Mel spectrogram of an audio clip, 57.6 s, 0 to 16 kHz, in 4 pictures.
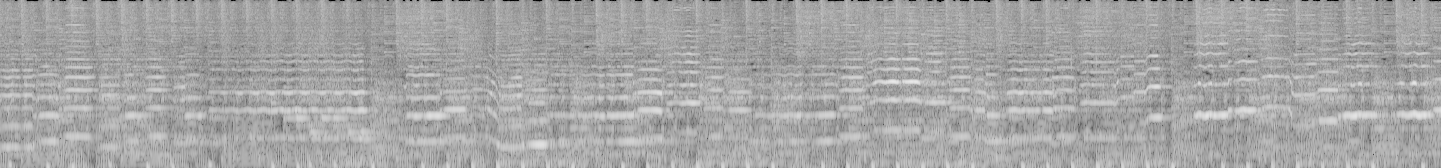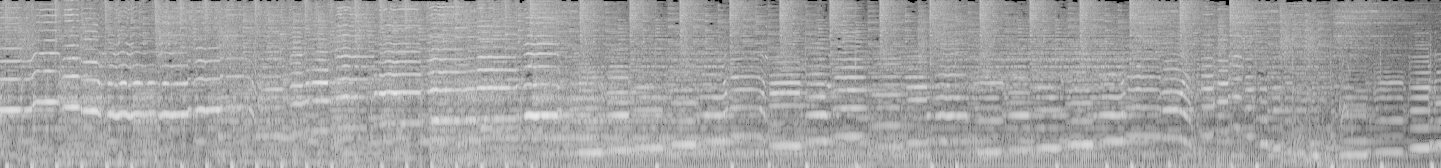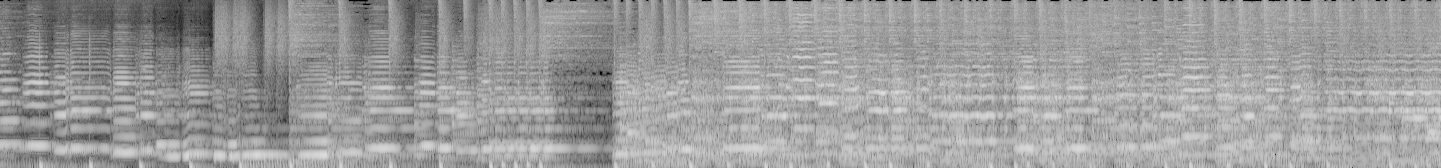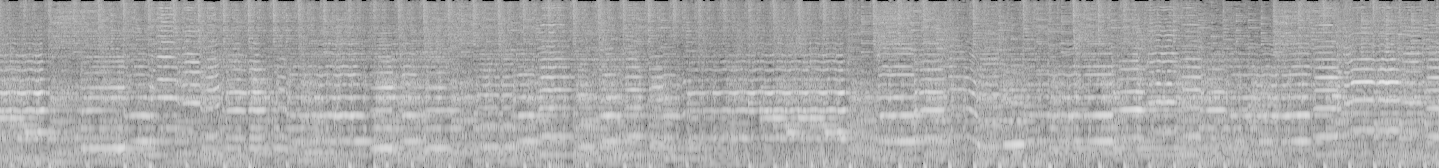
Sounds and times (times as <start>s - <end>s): Violin, fiddle: 0.0s - 57.6s.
